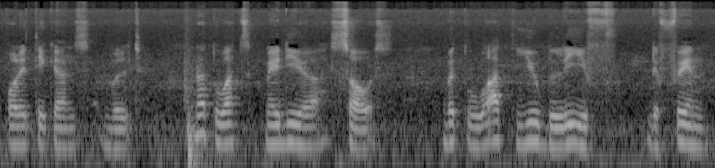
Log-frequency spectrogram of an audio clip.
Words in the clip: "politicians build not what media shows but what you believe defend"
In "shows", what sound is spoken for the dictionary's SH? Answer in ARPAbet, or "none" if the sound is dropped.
S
